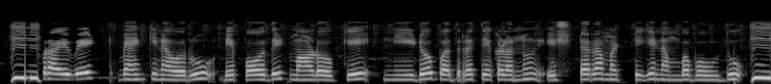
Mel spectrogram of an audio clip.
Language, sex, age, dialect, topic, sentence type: Kannada, female, 31-35, Central, banking, question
